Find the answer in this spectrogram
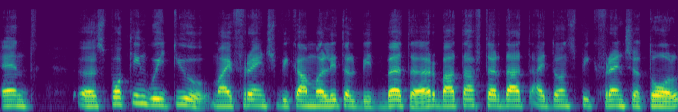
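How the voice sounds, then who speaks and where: Against a quiet background, a man speaks at a fairly slow pace with a dark, mellow tone. His pitch is fairly high, and his intonation is fairly even. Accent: Romanian. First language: Romanian. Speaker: interviewer. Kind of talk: casual chat. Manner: halting.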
